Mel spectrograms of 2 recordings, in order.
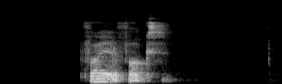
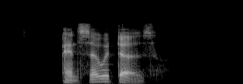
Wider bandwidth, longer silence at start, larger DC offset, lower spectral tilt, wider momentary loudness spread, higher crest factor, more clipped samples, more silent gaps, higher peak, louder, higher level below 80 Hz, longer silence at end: first, 9.4 kHz vs 7.2 kHz; first, 0.85 s vs 0.6 s; neither; first, -5 dB/octave vs -3 dB/octave; second, 8 LU vs 15 LU; second, 18 dB vs 26 dB; neither; neither; first, -2 dBFS vs -6 dBFS; first, -15 LUFS vs -27 LUFS; first, -60 dBFS vs -66 dBFS; first, 1.15 s vs 0.85 s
